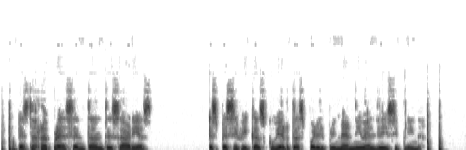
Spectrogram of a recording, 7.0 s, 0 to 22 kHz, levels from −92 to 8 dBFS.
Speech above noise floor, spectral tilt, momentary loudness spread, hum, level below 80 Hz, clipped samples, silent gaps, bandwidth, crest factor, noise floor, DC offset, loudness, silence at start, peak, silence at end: 70 dB; -3.5 dB/octave; 7 LU; none; -58 dBFS; under 0.1%; none; 9.4 kHz; 14 dB; -84 dBFS; under 0.1%; -15 LUFS; 0.05 s; 0 dBFS; 0.35 s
